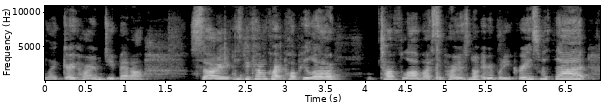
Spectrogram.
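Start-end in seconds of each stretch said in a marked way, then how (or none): none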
